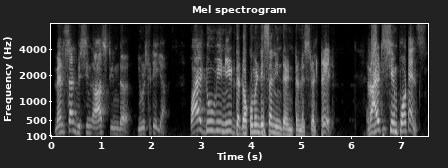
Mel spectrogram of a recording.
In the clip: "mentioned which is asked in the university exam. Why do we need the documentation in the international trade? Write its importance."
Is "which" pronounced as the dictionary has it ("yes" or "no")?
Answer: no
